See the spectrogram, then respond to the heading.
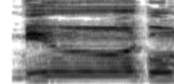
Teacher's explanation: اخفا کا مطلب چھپانا ہوتا ہے، تو یہاں پہ نون کو چھپا کر ادا کریں گے۔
